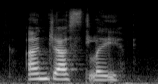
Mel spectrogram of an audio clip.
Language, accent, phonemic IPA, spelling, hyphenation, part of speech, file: English, US, /ʌnˈd͡ʒʌstli/, unjustly, un‧just‧ly, adverb, En-us-unjustly.ogg
- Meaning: In an unjust manner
